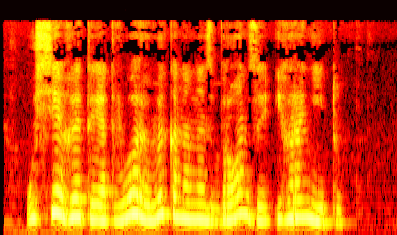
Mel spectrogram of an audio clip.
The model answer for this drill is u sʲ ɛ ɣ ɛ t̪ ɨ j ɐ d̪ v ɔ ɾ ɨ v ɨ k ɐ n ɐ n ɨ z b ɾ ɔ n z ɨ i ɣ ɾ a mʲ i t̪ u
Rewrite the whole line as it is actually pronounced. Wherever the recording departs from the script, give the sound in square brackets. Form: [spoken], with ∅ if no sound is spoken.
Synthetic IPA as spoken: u sʲ ɛ ɣ ɛ t̪ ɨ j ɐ [t̪] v ɔ ɾ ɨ v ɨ k ɐ n ɐ n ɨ z b ɾ ɔ n z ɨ i ɣ ɾ a [nʲ] i t̪ u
